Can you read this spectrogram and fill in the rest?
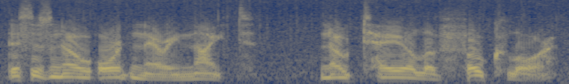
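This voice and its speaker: Male actor as grave radio drama newsman, low voice, solemn formal delivery, noisy rainy background. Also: lively intonation, measured pace. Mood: grave, ominous. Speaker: radio news reporter. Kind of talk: scripted dramatic radio news narration.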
